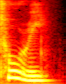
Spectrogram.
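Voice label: "Tory", British English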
